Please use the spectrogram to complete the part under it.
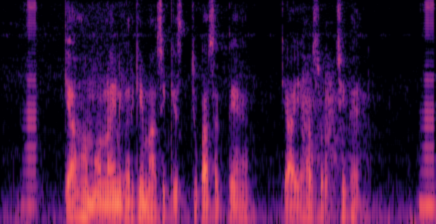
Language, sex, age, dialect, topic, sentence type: Hindi, male, 18-24, Garhwali, banking, question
